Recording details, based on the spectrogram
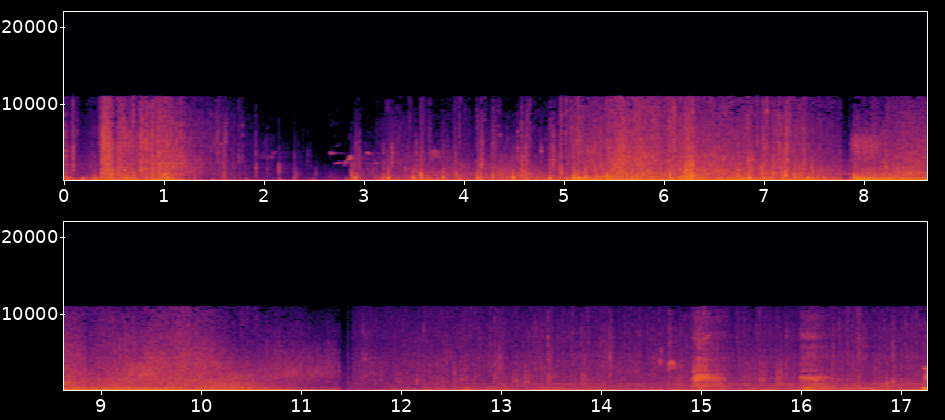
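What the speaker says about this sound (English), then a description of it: "the booby trap on the bomb downstairs is gonna get set off" A bomb blast in a video game, a booby trap going off downstairs, gives a loud booming roar with rain-like crackle and debris that holds for several seconds, then eases into a rumbling, rattling aftermath.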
